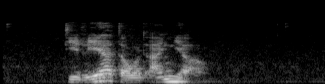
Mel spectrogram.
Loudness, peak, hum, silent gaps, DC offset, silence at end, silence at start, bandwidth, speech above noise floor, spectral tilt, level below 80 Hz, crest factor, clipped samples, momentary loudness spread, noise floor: -19 LUFS; -2 dBFS; none; none; under 0.1%; 1.2 s; 0.65 s; 7.6 kHz; 39 dB; -7.5 dB/octave; -50 dBFS; 20 dB; under 0.1%; 14 LU; -57 dBFS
